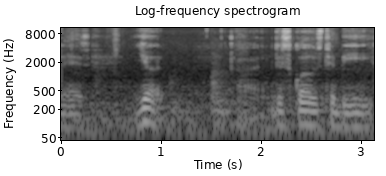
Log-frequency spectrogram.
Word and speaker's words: Yud: We commonly associate Yud to be an apostrophe, a comma, part of a semicolon, and in hindsight, what the actual pronunciation is, Yud, disclosed to be said from Jews as the power of God only, in the Hebrew lettering system.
